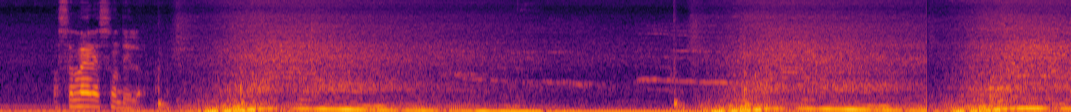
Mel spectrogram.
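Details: Toyota Corolla after fault codes cleared, check engine light off, engine revved: clean repeated blips rising and falling smoothly without stumbling or cutting out; previously weak, cutting out and misfiring.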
